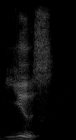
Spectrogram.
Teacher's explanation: Walaupun dimulai dengan huruf U, pengucapannya seolah-olah dengan menambahkan Y di depannya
